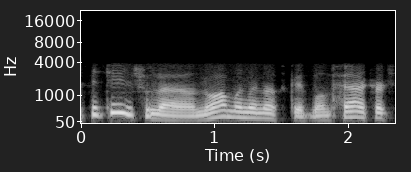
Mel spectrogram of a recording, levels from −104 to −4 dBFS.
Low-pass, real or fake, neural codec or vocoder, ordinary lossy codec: 3.6 kHz; fake; codec, 16 kHz, 1 kbps, FunCodec, trained on LibriTTS, 50 frames a second; Opus, 32 kbps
